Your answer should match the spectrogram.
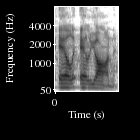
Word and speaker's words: El Elyon: It's pronounced El Elyon.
